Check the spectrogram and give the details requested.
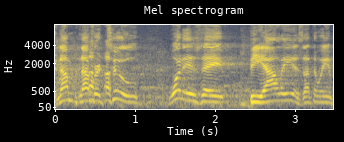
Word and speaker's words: bialy: Thank You number two what is a B Ali is that the way you pronounce bialys yeah see Ali originated in a place called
